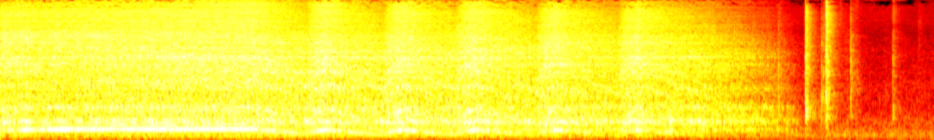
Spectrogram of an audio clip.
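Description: Food processor pulsing sofrito for Moros y Cristianos, a steady motor whine that cuts into a series of short rising and falling pulses, then stops, followed by a few sharp clicks and knocks.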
